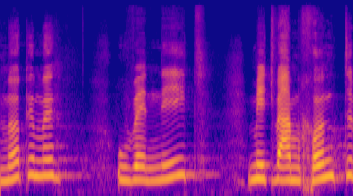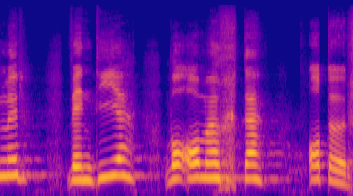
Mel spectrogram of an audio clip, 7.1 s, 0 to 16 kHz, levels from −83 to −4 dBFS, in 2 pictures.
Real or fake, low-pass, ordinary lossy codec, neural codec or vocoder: fake; 14.4 kHz; none; autoencoder, 48 kHz, 32 numbers a frame, DAC-VAE, trained on Japanese speech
